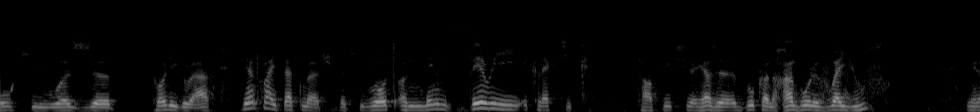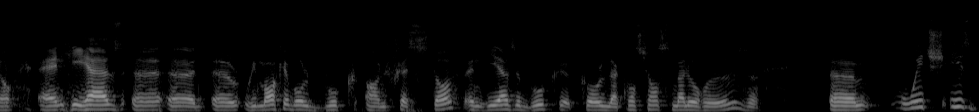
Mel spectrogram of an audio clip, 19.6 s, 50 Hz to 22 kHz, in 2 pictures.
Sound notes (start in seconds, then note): 8.4 french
